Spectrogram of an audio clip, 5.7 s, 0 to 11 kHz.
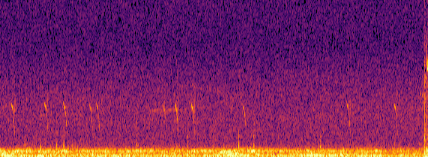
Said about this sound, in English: Start recording 7:36 a.m. now, and I hear that flock of crossbills. It's sort of to the south, down the hollow a little ways, and I think it could be heading this way. That was 4-3. Stop. The crossbill's flying over.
